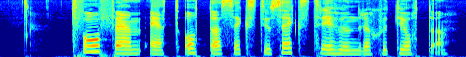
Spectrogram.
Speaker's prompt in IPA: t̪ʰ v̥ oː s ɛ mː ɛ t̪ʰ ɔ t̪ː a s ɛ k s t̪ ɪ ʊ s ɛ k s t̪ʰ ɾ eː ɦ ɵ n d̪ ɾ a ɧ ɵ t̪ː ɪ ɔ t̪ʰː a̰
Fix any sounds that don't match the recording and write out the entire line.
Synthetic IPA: t̪ʰ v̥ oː f ɛ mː ɛ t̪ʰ ɔ t̪ː a s ɛ k s t̪ ɪ ʊ s ɛ k s t̪ʰ ɾ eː ɦ ɵ n d̪ ɾ a ɧ ɵ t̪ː ɪ ɔ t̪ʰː a̰

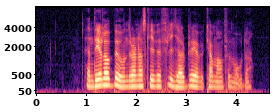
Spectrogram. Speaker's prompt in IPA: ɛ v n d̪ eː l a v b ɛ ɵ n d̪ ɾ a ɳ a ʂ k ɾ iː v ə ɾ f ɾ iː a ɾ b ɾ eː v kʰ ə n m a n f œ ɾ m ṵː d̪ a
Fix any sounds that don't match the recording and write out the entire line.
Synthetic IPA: ɛ n d̪ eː l a v b ɛ ɵ n d̪ ɾ a ɳ a s k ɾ iː v ə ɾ f ɾ iː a ɾ b ɾ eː v kʰ a n m a n f œ ɾ m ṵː d̪ a

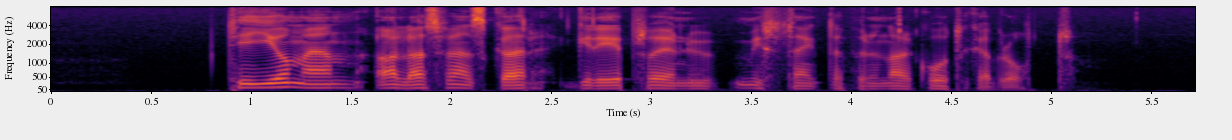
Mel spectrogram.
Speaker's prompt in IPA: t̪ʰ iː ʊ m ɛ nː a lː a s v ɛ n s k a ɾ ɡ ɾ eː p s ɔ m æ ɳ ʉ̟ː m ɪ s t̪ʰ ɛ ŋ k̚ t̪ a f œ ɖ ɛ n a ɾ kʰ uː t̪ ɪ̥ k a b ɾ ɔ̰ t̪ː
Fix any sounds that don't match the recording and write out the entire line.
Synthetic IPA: t̪ʰ iː ʊ m ɛ nː a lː a s v ɛ n s k a ɾ ɡ ɾ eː p s ɔ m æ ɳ ʉ̟ː m ɪ s t̪ʰ ɛ ŋ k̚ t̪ a f œ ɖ ɛ n a ɾ kʰ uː t̪ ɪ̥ k a b ɾ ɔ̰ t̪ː

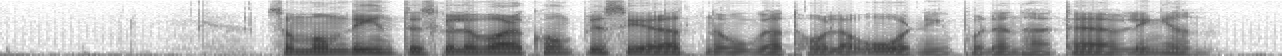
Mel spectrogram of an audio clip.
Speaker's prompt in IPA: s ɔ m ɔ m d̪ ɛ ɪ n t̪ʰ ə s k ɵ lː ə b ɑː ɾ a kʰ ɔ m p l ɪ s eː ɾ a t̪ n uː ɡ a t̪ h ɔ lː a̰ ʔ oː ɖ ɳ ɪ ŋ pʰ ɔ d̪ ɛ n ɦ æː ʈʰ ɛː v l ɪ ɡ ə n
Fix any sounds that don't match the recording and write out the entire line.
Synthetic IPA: s ɔ m ɔ m d̪ ɛ ɪ n t̪ ə s k ɵ lː ə v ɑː ɾ a kʰ ɔ m p l ɪ s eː ɾ a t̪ n uː ɡ a t̪ h ɔ lː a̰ ʔ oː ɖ ɳ ɪ ŋ pʰ ɔ d̪ ɛ n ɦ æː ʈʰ ɛː v l ɪ ŋ ə n

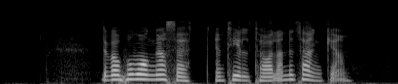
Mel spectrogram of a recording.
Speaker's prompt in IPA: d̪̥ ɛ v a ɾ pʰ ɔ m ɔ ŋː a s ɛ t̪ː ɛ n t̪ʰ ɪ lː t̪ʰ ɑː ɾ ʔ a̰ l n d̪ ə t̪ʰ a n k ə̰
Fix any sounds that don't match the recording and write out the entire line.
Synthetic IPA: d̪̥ ɛ v a ɾ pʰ ɔ m ɔ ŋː a s ɛ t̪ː ɛ n t̪ʰ ɪ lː t̪ʰ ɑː l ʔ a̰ n d̪ ə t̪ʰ a ŋ k ə̰

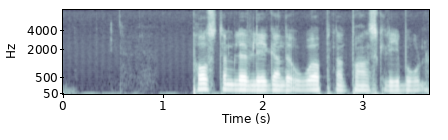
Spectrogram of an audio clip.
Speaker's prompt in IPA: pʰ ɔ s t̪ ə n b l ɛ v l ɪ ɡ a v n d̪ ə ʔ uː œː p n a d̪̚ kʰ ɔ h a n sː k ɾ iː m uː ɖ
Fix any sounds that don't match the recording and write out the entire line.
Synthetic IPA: pʰ ɔ s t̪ ə n b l ɛ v l ɪ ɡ a n d̪ ə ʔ uː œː p n a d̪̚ pʰ ɔ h a n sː k ɾ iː b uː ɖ

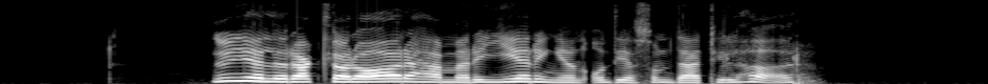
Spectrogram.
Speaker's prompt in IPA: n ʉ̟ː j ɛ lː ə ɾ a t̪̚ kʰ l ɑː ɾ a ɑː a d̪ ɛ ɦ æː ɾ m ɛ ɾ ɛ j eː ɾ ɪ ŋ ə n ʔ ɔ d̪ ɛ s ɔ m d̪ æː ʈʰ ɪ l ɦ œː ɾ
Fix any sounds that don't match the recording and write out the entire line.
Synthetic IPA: n ʉ̟ː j ɛ lː ə ɾ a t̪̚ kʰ l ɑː ɾ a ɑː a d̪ ɛ ɦ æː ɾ m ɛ ɾ ɛ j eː ɾ ɪ ŋ ə n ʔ ɔ d̪ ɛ s ɔ m d̪ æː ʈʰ ɪ l ɦ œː ɾ

